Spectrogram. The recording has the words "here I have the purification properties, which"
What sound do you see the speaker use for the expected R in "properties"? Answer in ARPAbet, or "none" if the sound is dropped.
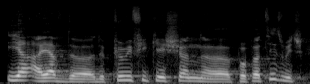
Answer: R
